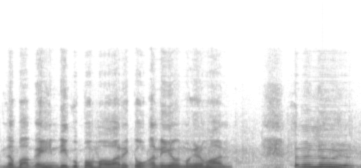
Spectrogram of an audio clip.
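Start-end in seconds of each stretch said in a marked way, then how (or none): 2.9-3.5 high, loud ecstatic praise cry; a sudden joyful hallelujah; fervent hallelujah. Real, not acted. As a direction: lift it up like a shout of praise. Testimony exclamation in church.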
